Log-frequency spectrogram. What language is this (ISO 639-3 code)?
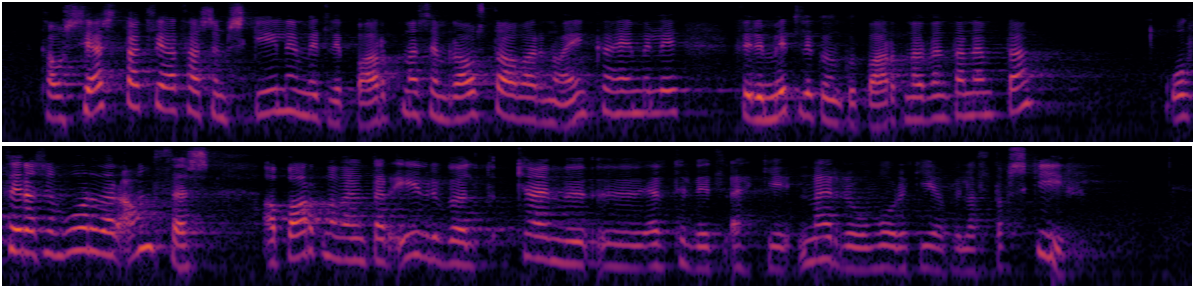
isl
